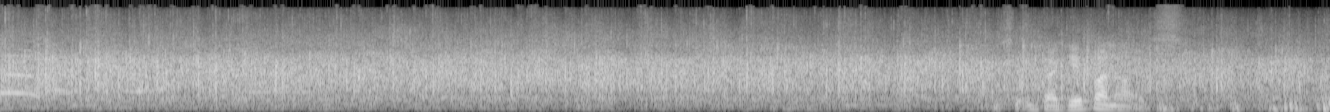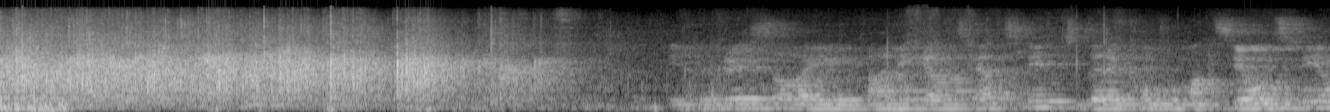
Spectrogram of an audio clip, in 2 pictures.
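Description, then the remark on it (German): Sustained applause from an audience fills the first nine seconds, loud and dense, with a brief voice cutting through midway; then the clapping fades and a man speaks clearly. “Wow, ist das nicht ein Applaus wert?”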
